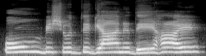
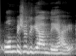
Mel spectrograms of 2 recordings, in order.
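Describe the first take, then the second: First: It is recited slowly and tenderly. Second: It is recited quickly and hurriedly. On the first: The text is recited with love. The speaker calls it right. "ऐसे प्यार से पढ़ना है" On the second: The text is rushed through. The speaker calls it wrong. "ऐसे नहीं पढ़ना है speed में"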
